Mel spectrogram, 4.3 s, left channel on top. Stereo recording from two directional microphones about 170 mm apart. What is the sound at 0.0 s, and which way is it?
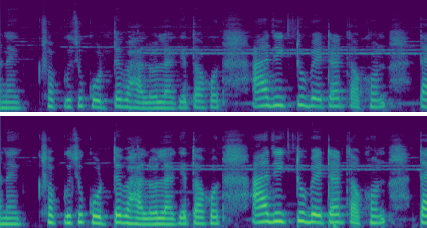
Speech, 30° right (ahead or behind).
